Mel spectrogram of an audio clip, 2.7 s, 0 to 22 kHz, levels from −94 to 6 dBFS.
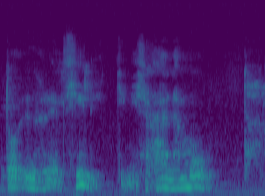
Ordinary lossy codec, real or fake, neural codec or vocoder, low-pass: none; fake; vocoder, 44.1 kHz, 128 mel bands every 512 samples, BigVGAN v2; none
